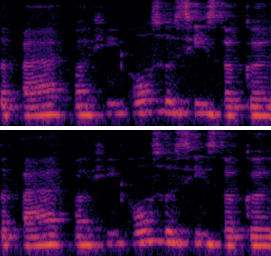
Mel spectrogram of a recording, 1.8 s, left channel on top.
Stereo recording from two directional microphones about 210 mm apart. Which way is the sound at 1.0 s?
40° left (ahead or behind).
